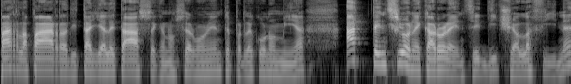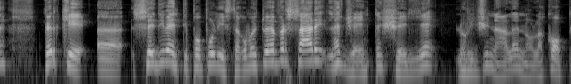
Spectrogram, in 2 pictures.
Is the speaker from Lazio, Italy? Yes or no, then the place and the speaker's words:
no; Turin, Piedmont, Italy; Lo dico da torinese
